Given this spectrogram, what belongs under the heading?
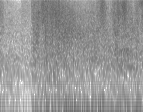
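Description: Gunfire crackles in a Counter-Strike: Global Offensive match, a dense burst of overlapping shots that swells after a brief lull, moderately loud with no speech.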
